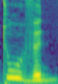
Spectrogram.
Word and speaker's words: tout: Donc, quand tout signifie complètement, totalement, entièrement, voilà, je suis tout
